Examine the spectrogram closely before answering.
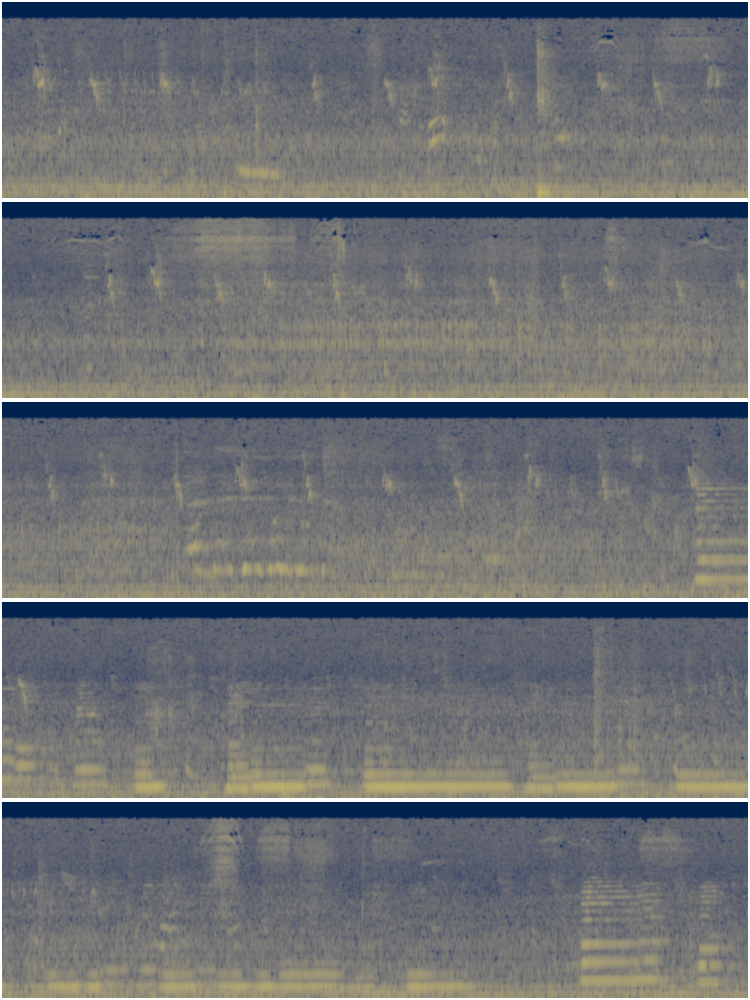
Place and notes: Leikkikenttä Brahe, Porvoonkatu, Helsinki, Suomi - playground saxophone
Saxophone player at the children´s playground.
